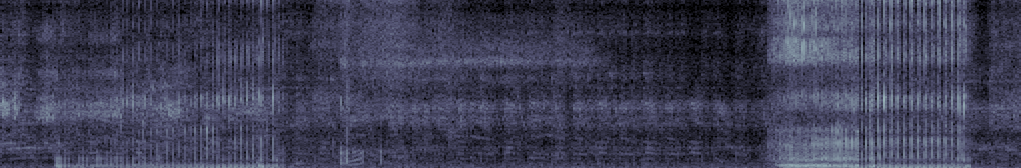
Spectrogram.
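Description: Long, loud, rattling snores on breaths in, about five seconds apart, from a sleeping flat-faced dog; faint room noise behind.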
